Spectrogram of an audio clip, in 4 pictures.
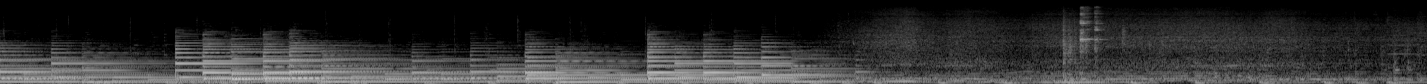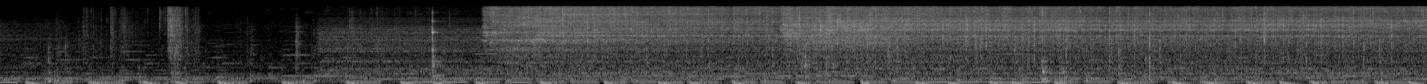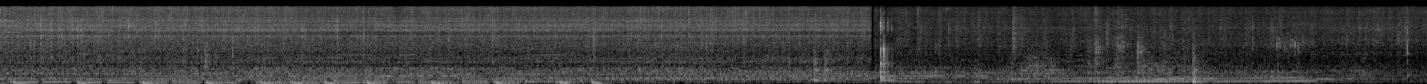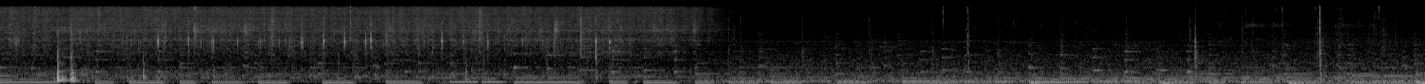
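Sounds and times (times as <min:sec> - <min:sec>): soft background music: 0:00.0 - 0:57.0
metal spoon clinking in a jug: 0:10.8 - 0:11.1
meat sizzling in a frying pan: 0:17.4 - 0:50.1.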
